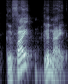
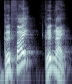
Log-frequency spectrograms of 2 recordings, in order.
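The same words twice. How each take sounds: First: Low-key quoted catchphrase; understated catchphrase sign-off; show catchphrase. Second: Louder, punched-up catchphrase; emphatic quoted sign-off, starting high and loud; show catchphrase. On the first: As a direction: toss off a show's sign-off lightly. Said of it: "What show is that from?". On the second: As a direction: throw out the sign-off like a TV host prompting fans. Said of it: "Come on, nineties people". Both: Acted.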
